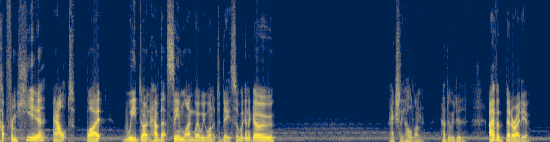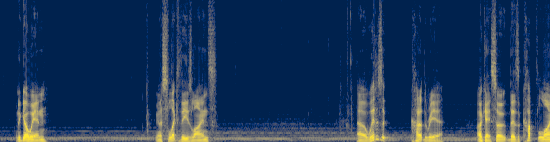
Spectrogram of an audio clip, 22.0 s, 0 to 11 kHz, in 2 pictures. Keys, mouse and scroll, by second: 10.9 click, 14.0 shift+middle click, 14.9 shift+click, 15.8 shift+click, 17.0 shift+middle click.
